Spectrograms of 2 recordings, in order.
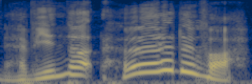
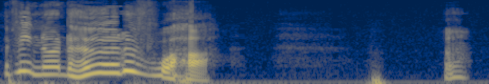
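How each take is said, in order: First: High-pitched Geordie disbelief; indignant question. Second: Very high, loud, stretched-out question; incredulous shout. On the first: Geordie challenging someone who hasn't heard, indignant. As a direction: ask it incredulously, pitch leaping. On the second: Geordie repeating himself to the ignorant, outraged shout. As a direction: holler it slowly in Geordie outrage. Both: Acted.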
